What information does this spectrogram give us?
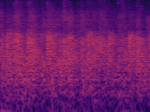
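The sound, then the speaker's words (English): A crowd applauds a performing group, clapping steadily in a dense, continuous patter of many hands at moderate loudness, with no voices standing out over the applause. “Don't clap so loud.”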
